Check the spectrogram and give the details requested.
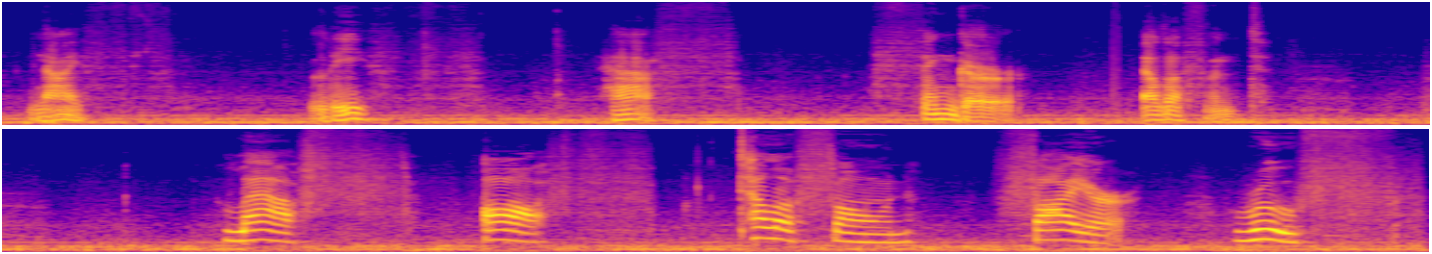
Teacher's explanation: the unvoiced fricative labiodental upper teeth to lower lip just like the v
